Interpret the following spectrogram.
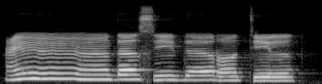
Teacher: dal sukun harus dipantulkan karena qalqalah sugro ada di tengah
